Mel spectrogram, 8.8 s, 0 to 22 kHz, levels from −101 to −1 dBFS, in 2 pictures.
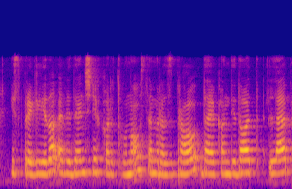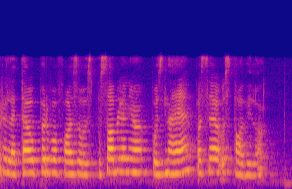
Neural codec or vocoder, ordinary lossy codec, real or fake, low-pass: none; Opus, 64 kbps; real; 7.2 kHz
